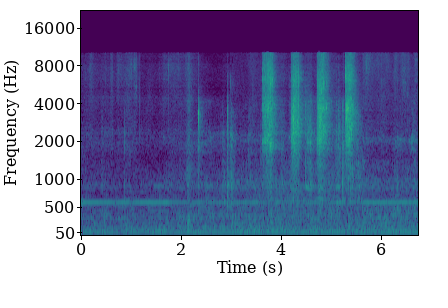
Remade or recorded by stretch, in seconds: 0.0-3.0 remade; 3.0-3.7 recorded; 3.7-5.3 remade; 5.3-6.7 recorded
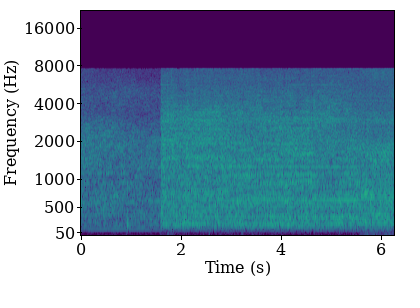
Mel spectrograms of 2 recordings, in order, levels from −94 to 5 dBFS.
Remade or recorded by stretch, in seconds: 0.0-5.6 recorded; 5.6-6.3 remade

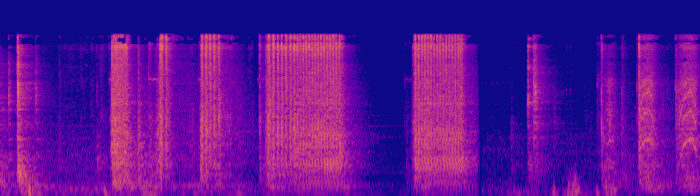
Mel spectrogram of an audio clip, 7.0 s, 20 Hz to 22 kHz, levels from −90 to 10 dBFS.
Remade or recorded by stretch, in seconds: 0.0-0.4 remade; 0.4-2.3 recorded; 2.3-2.8 remade; 2.8-4.6 recorded; 4.6-5.7 remade; 5.7-6.4 recorded; 6.4-7.0 remade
